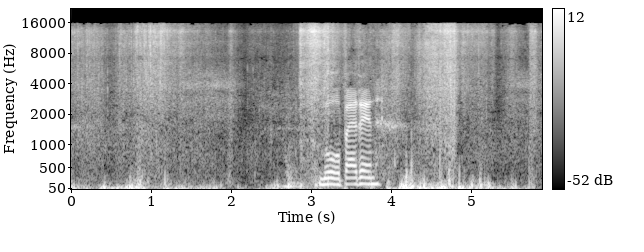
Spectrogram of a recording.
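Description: A full rubbish bag thumps down onto the ground.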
